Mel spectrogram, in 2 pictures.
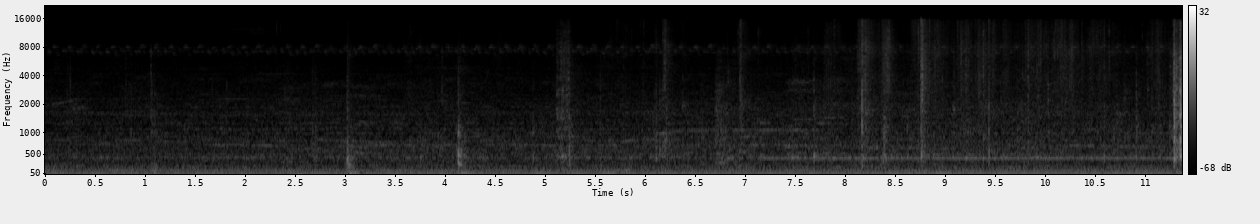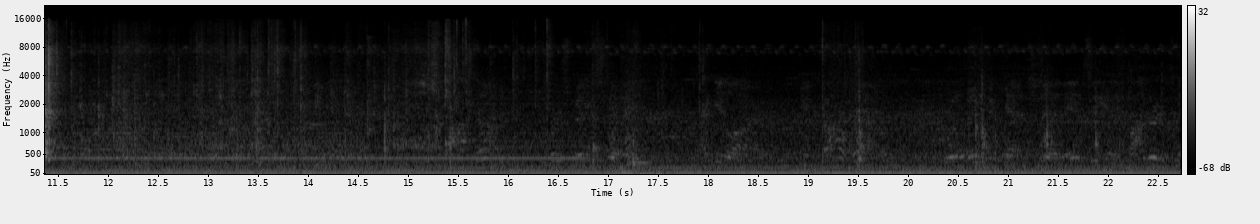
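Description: Small clicks and rustles of a cardboard blaster box and foil card packs being handled and opened, with one sharper snap about halfway, over a steady low hum. A steady mid-pitched tone runs for about ten seconds in the middle.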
